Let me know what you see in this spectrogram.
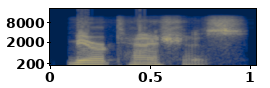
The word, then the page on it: myrtaceous: American English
